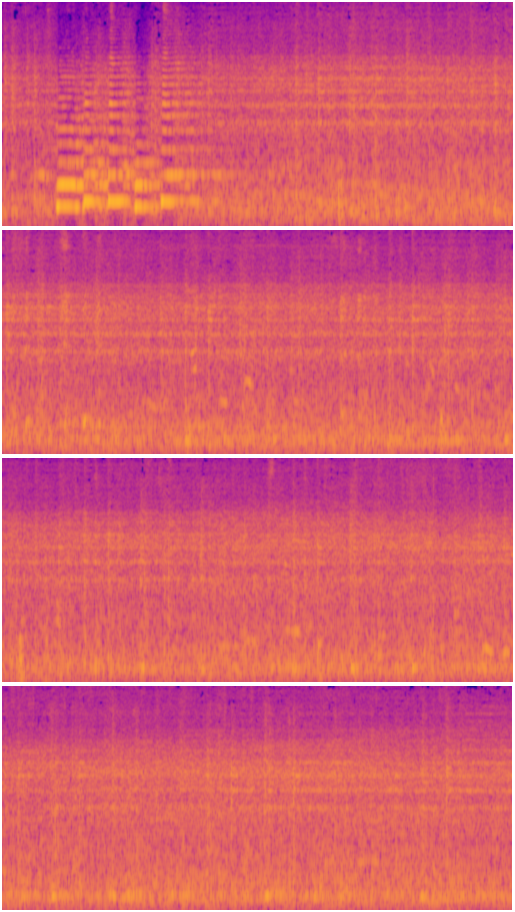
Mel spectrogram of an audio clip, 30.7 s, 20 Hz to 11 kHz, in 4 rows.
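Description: Class 390 Pendolino electric train sounding its two-tone horn, a lower note then a higher one, for about a second and a half starting about a second in. After it comes the steady noise of the train running past on the rails.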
